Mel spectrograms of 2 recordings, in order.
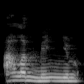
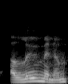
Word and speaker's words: aluminium: the comments with an aluminium Al or aluminum if you are of the American persuasion and pronouncing it wrong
